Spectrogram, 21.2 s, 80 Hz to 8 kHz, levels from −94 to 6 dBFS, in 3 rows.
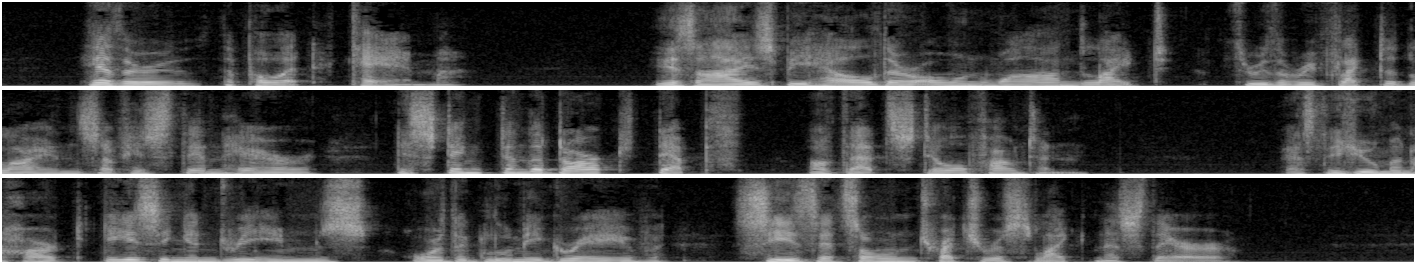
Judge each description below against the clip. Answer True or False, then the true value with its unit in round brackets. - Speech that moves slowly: True (130 wpm)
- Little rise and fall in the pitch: False (3.0 semitones)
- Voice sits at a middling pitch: True (145 Hz)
